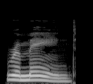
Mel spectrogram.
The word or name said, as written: remained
